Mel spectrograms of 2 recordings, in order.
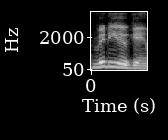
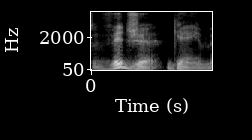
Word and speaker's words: Vidja Game: And just the important thing is that we're not Video Game Apocalypse. I'm not misspelling that. It's or mispronouncing that. It's Vidja Game. VIDJA.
